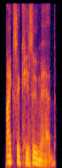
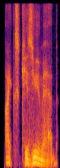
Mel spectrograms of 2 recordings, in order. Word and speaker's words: ixekizumab: Active ingredient, ixekizumab. Phonetic pronunciation, ixekizumab.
